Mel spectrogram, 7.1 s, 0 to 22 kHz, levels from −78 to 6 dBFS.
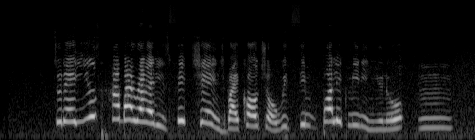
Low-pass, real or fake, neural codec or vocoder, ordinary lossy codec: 19.8 kHz; real; none; none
